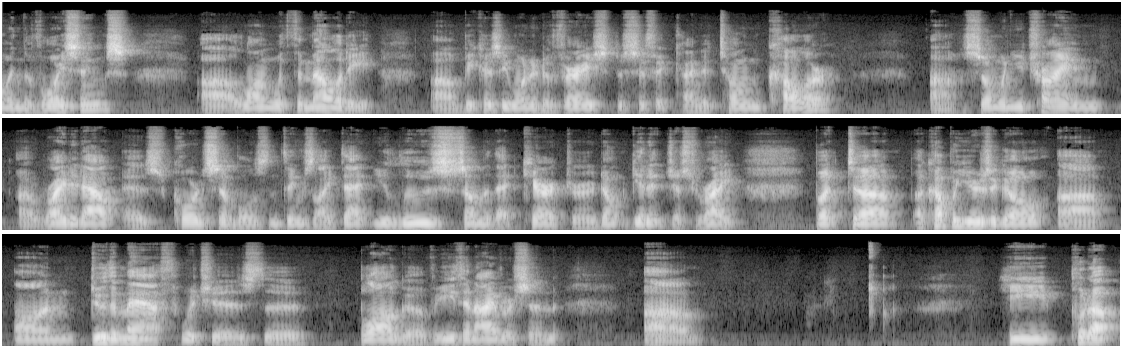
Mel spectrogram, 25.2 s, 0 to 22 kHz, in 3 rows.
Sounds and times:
Speech: 0:00.0 - 0:06.3, 0:07.0 - 0:21.0, 0:21.6 - 0:22.1, 0:24.3 - 0:25.1.

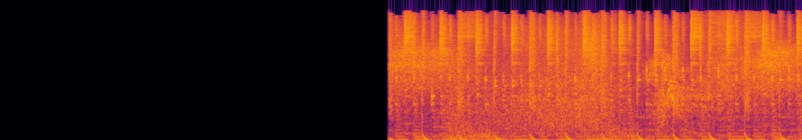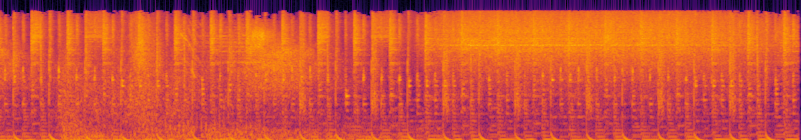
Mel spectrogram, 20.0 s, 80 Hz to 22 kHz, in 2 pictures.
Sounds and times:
Music: 0:04.9 - 0:20.0
Spray: 0:05.0 - 0:20.0.

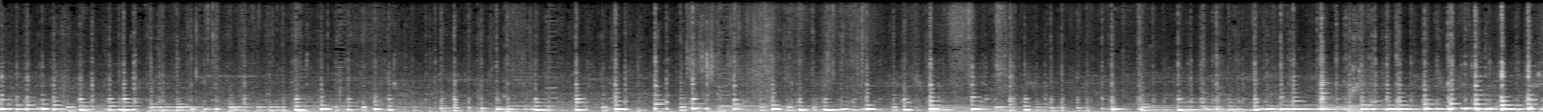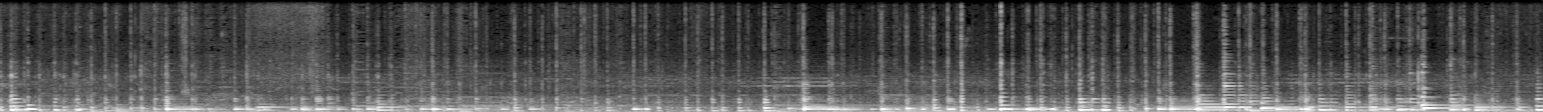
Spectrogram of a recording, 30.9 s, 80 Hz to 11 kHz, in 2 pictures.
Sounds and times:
Mandolin: 0:00.0 - 0:30.8.

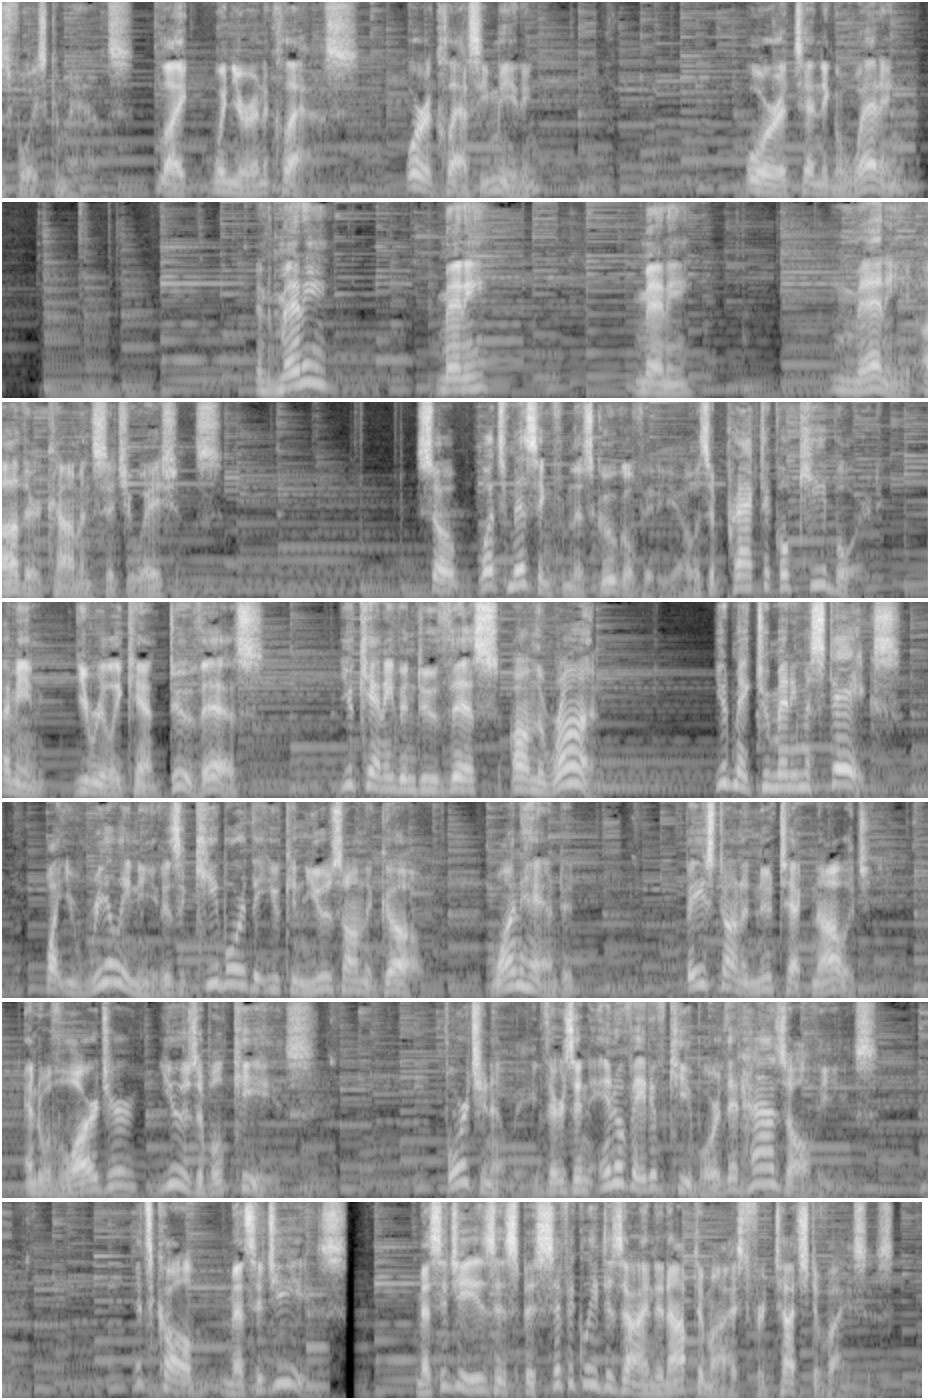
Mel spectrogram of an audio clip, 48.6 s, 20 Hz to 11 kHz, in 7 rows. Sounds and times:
Speech: 0:00.0 - 0:04.1, 0:05.6 - 0:06.9, 0:08.8 - 0:09.4, 0:10.2 - 0:10.6, 0:11.6 - 0:12.2, 0:13.2 - 0:15.6, 0:17.0 - 0:22.8, 0:23.4 - 0:25.4, 0:26.2 - 0:32.2, 0:32.9 - 0:37.1, 0:38.0 - 0:41.3, 0:42.7 - 0:48.4
Music: 0:00.0 - 0:48.5.

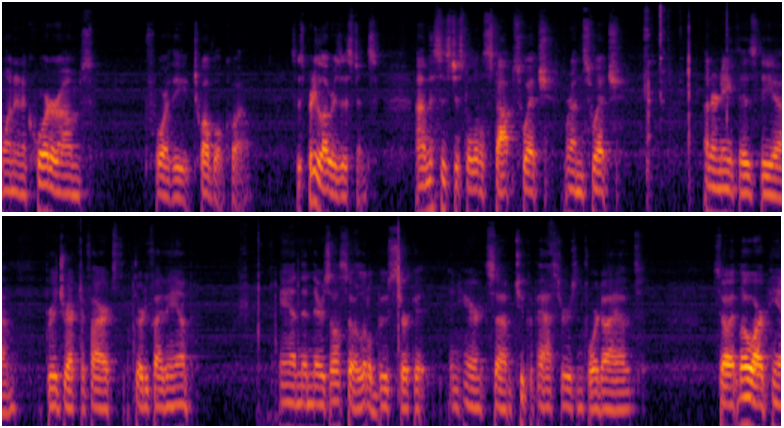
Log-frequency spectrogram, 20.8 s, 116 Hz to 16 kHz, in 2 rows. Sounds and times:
Speech: 0:00.0 - 0:01.3, 0:01.9 - 0:08.4, 0:09.3 - 0:13.0, 0:14.1 - 0:19.0, 0:19.9 - 0:20.7.

